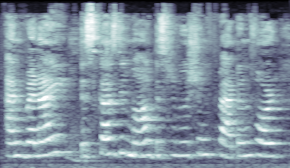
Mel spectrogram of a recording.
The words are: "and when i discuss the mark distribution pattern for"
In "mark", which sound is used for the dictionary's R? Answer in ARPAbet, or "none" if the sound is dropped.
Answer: L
